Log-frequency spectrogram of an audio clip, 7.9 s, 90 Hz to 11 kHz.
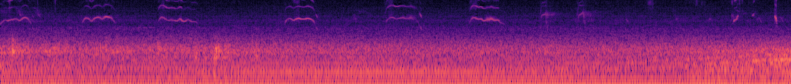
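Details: Bald eagles at the Decorah nest on 8 April 2014, evening, with the mother feeding eaglets and the father making two prey deliveries in ten minutes. High whistled double chirps repeat about every 0.7 seconds over a steady low rumble.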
